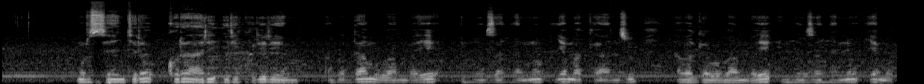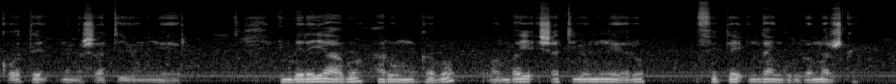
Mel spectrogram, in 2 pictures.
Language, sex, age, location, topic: Kinyarwanda, male, 18-24, Nyagatare, finance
